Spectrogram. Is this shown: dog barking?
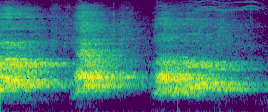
yes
